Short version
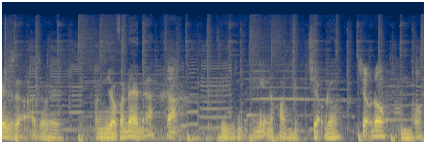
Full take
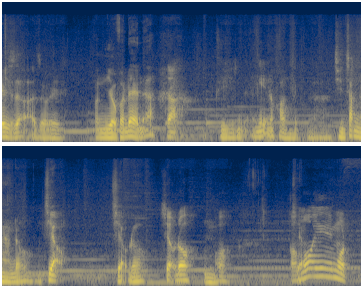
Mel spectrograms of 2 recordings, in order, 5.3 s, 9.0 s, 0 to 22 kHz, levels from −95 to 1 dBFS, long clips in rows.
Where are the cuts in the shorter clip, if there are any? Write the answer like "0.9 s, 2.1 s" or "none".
3.7 s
